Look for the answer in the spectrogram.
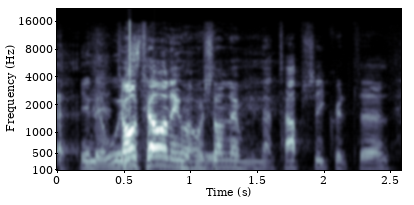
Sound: laughing

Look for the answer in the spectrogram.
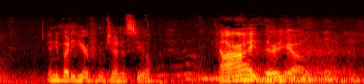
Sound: participant cheering

